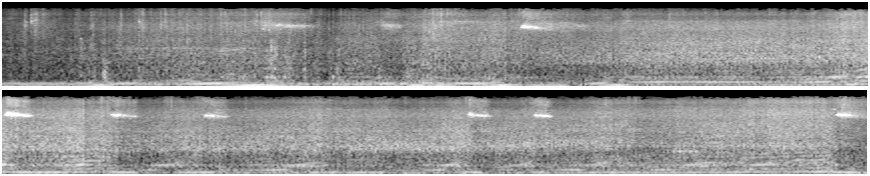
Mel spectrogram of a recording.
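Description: Car engine heard from inside the cabin, revving up and down again and again as the car is driven hard around a circuit, with a few short high chirps.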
